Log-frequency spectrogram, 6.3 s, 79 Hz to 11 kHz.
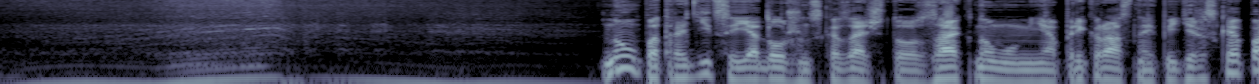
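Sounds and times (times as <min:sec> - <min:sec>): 
car engine accelerating as it drives off in St. Petersburg in warm weather: 0:00.0 - 0:03.1
speech: 0:03.0 - 0:06.2.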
